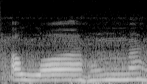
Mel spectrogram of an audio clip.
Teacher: اللہم میں اللہ کا لام جو ہے موٹا پڑھا جائے گا. اس میں جلالہ کلام سے پہلے زبر یا پیش ہو تو اسے موٹا پڑھتے ہیں. · ہا جو ہے یکسر حلق سے نکالیں گے سینے والی سائڈ سے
